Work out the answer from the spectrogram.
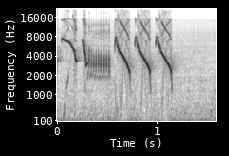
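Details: Brief burst from canaries kept indoors in the morning: a falling whistle, a short buzzy rattle, then three loud downslurred sweeps in quick succession before silence.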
